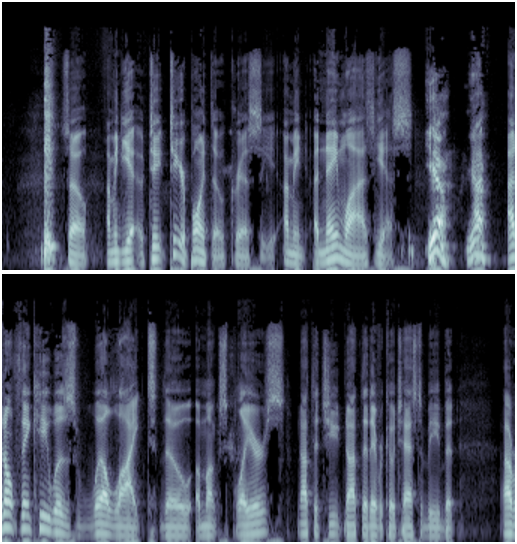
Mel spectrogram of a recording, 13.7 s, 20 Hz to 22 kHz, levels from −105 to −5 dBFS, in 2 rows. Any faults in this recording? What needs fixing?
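Damaged data in a compressed stream appears twice in this speech. Corrupted bytes in the encoded data make the decoder misread frames, lose sync and search for the next valid frame header, so the audio breaks into a brief chirp or squawk. The first runs from 1.07 to 1.11 s, just before "I mean yeah". The second is a shorter blip at 11.9 s, between "that you not that" and "coach has to". To prevent it, verify the stream with checksums and resend or replace damaged frames before decoding.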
